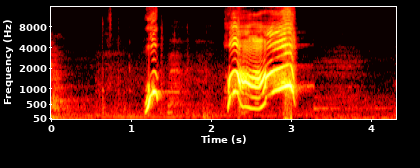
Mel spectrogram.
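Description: Two wordless vocal yelps from a man: a short whoop that shoots up in pitch about a second in, then a longer cry that wavers up and down for almost a second, with quiet between them.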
